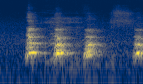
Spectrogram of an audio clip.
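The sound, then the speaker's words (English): A dog, Sir Robert, barks four times after hearing an acorn drop, in a steady rhythm, each bark a fairly drawn-out, tonal woof with short pauses between, heard alone without any talking. “He's freaking out.”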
